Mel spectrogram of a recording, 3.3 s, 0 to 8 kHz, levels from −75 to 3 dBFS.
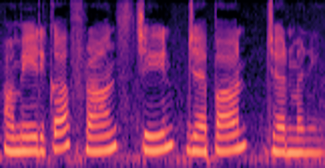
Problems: background sounds at intervals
